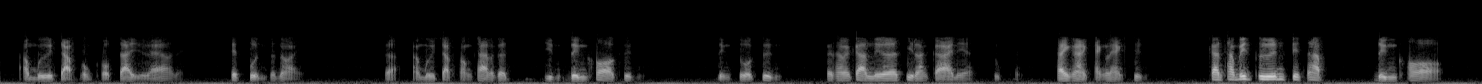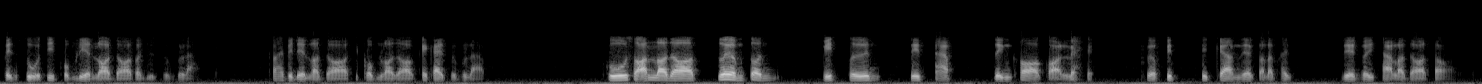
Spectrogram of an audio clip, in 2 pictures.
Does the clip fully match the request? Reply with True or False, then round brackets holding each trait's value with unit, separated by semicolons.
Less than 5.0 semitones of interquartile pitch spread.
True (4.0 semitones)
